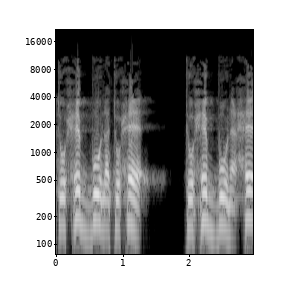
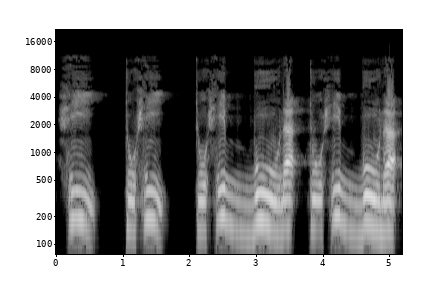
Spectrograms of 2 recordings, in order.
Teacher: بين الفتح والكسر، يعني حركة ممزوجة مخلوطة · Shown in: first take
